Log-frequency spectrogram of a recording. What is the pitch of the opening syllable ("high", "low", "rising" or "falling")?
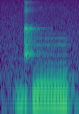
high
